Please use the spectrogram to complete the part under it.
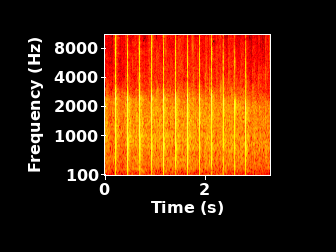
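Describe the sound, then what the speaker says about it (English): Crisp, evenly spaced hand claps ring out about four times a second at a symposium, a steady rhythmic beat of clapping for a speaker with little else beneath it. "let's give Dr. Sly another round of applause"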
